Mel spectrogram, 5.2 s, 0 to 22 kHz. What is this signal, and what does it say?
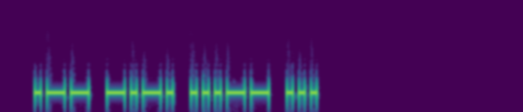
Morse code, heard as a keyed tone, about 21 wpm, 700 Hz. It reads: WC3S
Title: USA Call Signs - 4 Characters - Repeated 3x - 20wpm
